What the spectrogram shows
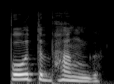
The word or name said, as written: पोत-भंग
